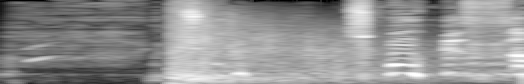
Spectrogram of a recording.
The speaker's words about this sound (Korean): 그러나 곰은 제 말에는 아랑곳도 하지 않고 그리고 그때 울리는 총성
